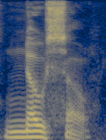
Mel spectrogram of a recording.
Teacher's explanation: Probably you barely even have the G sound at the beginning. It's probably mostly just kind of what you'd get if you had an NG sound, no, like the end of sing.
